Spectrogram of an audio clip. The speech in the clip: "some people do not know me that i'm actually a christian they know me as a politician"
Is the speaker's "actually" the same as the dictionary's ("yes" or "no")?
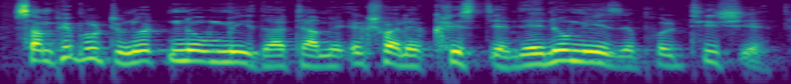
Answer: no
